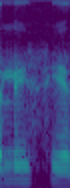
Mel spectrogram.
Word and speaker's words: Luce: And my name is Lucy Brett, but the Lucy is spelled L-U-C-E and then B-R-E-T-T.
